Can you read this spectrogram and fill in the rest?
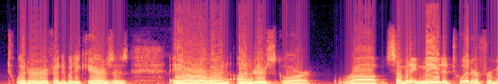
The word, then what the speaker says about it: Aron: And my channel, of course, on YouTube is A-R-O-N-R-A, right?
